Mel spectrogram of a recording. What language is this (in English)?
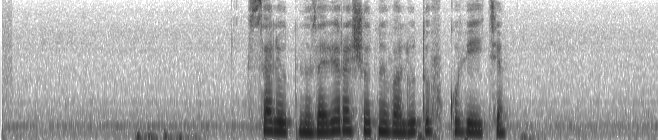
Russian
